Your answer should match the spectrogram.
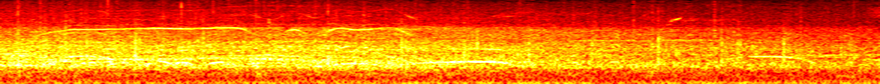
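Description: Stand-up comedy audience applauding and cheering, with a high whistle in the first two seconds. The applause slowly dies down.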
